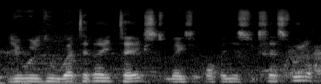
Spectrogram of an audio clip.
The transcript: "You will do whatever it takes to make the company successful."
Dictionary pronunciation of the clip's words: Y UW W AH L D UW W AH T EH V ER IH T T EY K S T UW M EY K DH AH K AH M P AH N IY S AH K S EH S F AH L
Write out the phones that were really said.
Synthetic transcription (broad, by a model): Y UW W AH L D UW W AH T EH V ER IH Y T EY K S T UW M EY K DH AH K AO P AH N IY S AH K S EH S F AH L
